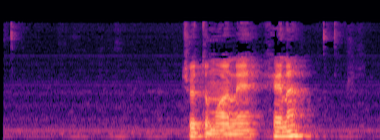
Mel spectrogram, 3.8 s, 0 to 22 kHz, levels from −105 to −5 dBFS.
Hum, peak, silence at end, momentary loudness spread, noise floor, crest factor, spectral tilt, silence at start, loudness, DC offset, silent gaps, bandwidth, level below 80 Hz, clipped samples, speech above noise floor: none; -4 dBFS; 0.7 s; 12 LU; -57 dBFS; 22 dB; -6.5 dB/octave; 1.85 s; -22 LUFS; under 0.1%; none; 11.5 kHz; -58 dBFS; under 0.1%; 36 dB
